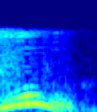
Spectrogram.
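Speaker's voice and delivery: very high "woo"; high swooping sound effect; whoosh of a dunk. Retold or imitated. Imitated dunking sound in story.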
